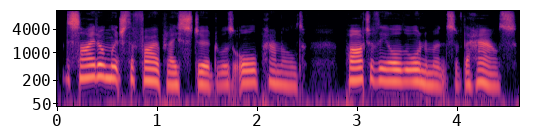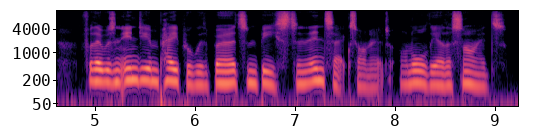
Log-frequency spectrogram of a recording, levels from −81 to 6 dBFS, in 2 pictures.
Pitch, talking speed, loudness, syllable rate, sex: 170 Hz, 240 wpm, -22 LUFS, 6.1 syllables/s, female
